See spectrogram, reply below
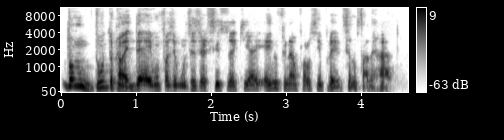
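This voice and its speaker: A man with a Brazilian Portuguese accent, a consultant answering questions in a podcast interview. He explains in an animated way, often repeating words and acting out the voices of the people he quotes. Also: on the high side, very fast. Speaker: political consultant and speaking coach.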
